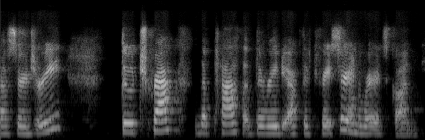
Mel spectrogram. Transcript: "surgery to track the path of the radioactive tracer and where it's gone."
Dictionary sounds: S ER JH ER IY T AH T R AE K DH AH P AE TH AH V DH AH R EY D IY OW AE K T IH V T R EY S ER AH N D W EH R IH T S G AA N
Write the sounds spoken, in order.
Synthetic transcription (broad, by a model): S ER JH ER IY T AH T R AE K DH AH P AE TH AH V DH AH R EY D IY OW AE K T IH V T R EY S ER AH N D W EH R IH T S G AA N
